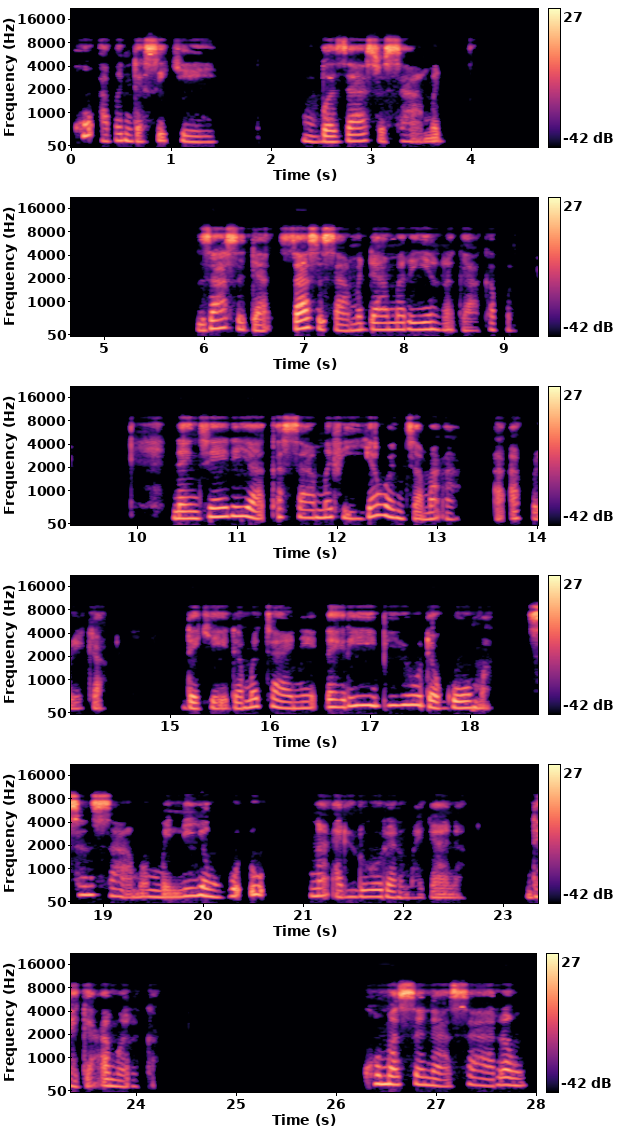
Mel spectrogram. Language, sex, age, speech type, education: Hausa, female, 30-45, spontaneous, tertiary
